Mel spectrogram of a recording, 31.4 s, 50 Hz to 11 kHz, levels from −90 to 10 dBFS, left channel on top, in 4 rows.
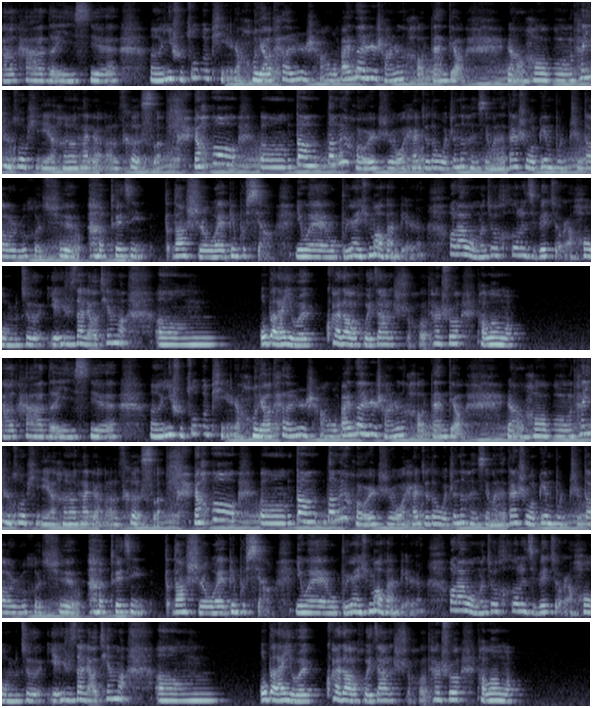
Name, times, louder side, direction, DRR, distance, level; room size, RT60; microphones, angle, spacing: voice 1, 0.0-17.6 17.9-26.5 27.0-30.3, equal, 10° right, 2.1 m, -28 dB
sound 1, 3.0-17.4, equal, 80° left, 1.1 m, -37 dB
9.7 x 7.5 x 9.1 m
head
